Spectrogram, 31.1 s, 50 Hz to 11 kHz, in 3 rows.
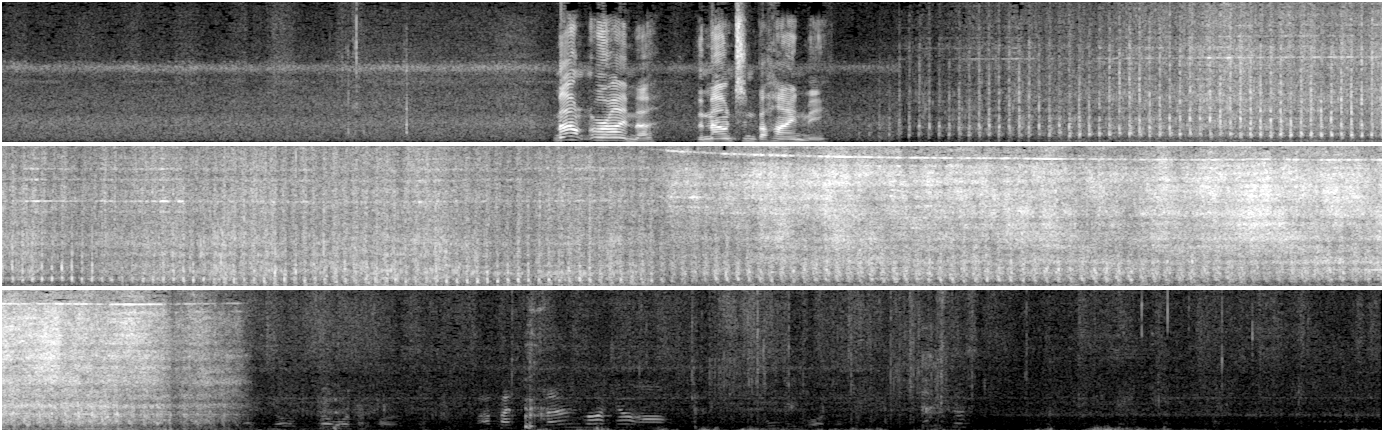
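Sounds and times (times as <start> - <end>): high turbine whine: 3.2 - 22.9
helicopter rotor beating: 6.4 - 22.6.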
